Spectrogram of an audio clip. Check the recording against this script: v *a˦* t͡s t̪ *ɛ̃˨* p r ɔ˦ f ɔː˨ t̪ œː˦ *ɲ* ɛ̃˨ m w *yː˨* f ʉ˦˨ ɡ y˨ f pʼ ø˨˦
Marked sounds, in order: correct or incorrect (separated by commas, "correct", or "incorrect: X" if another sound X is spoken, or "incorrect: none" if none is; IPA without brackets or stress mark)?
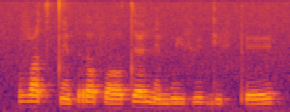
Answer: incorrect: ɑ˦, correct, incorrect: n, correct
